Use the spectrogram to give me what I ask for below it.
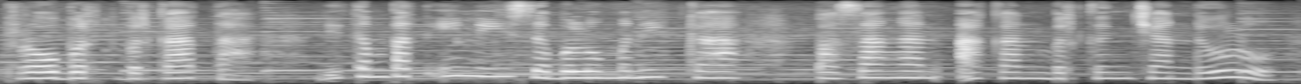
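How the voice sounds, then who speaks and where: A woman reads a scripted narration recapping a film's plot, with background music underneath. Her voice is mid-range and the audio sounds dull.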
